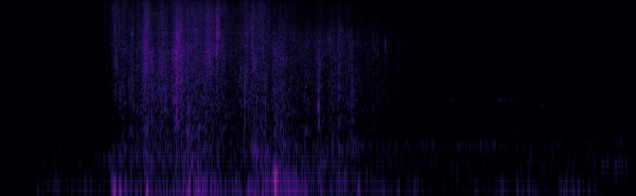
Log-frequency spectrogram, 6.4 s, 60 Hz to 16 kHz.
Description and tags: looking in bushes
Rustle of leaves. Searching in a bush for a something.
Recorded with Oktava-102 microphone and Behringer UB1202 mixer.
rustle, bush, noise, leaves, nature, foley, field-recording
